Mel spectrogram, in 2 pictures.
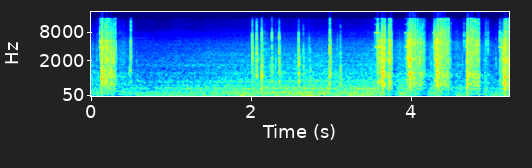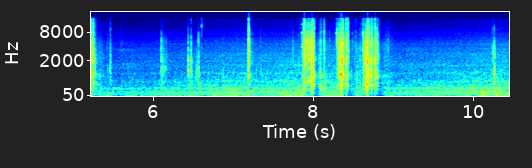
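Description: DeWalt cordless impact driver hammering screws tight into the flange of a brass garboard drain plug on a fiberglass boat hull. It runs in short bursts: one at the very start, a cluster of about four around four to five seconds in, and about three more near eight seconds.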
